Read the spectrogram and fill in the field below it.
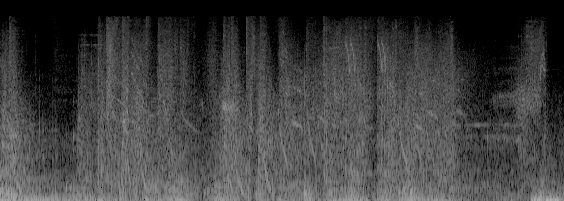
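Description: Energy blades clash and crackle rapidly in a fight.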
